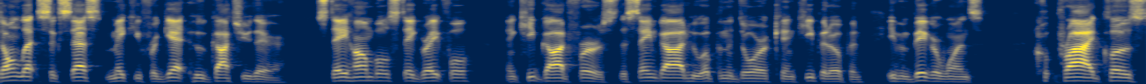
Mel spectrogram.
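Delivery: plain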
